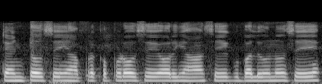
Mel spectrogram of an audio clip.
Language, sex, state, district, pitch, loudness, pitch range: Hindi, male, Haryana, Charkhi Dadri, 175 Hz, -14 LUFS, 175-180 Hz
